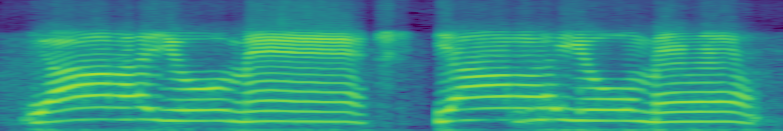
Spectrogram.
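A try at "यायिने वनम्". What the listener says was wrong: It's not you, it's ye. Yayine.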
